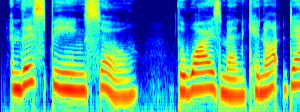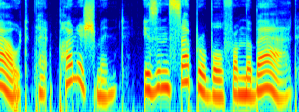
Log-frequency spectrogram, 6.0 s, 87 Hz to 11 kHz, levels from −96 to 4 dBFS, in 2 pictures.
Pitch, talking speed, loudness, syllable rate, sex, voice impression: 225 Hz, 160 wpm, -16 LUFS, 4.5 syllables/s, female, very feminine, young, very thin, tensed, slightly weak, bright, slightly soft, clear, fluent, very cute, slightly intellectual, very refreshing, sincere, calm, very friendly, very reassuring, unique, elegant, sweet, lively, kind, slightly modest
